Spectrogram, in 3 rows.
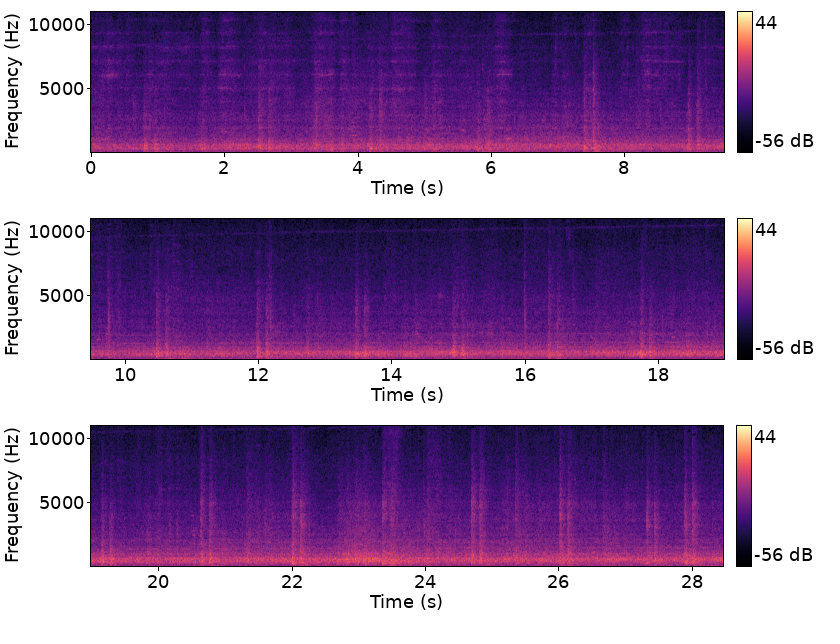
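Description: Ichibata Electric Railway 2100 series electric train heard from inside the carriage while running at speed. A steady rumble of wheels on rail carries sharp clicks at uneven spacing as the wheels pass over rail joints.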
